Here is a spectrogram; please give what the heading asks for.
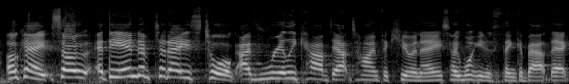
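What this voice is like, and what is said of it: New Zealand accent. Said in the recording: “where's the accent from? I am from New Zealand.”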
